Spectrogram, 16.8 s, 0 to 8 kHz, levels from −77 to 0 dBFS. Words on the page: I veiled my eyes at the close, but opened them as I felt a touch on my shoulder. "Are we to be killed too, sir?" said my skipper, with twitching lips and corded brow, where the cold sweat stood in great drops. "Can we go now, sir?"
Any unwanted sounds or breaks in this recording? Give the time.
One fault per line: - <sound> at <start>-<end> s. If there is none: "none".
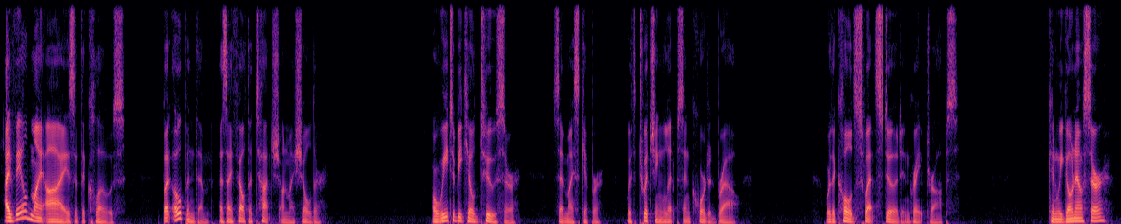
none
